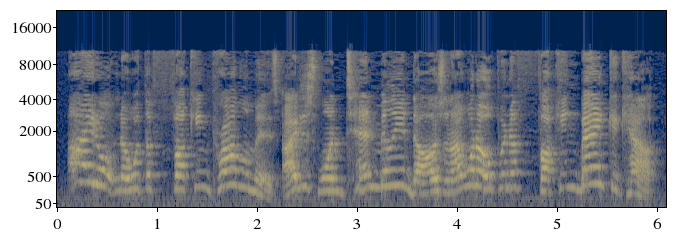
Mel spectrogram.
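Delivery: high, heated ranting customer; angry rant. Acted. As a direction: vent it at the manager. Customer rants to manager.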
